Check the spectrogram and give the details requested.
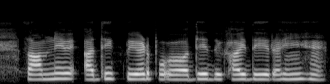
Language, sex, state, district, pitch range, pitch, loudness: Hindi, female, Uttar Pradesh, Hamirpur, 230-245 Hz, 235 Hz, -15 LUFS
